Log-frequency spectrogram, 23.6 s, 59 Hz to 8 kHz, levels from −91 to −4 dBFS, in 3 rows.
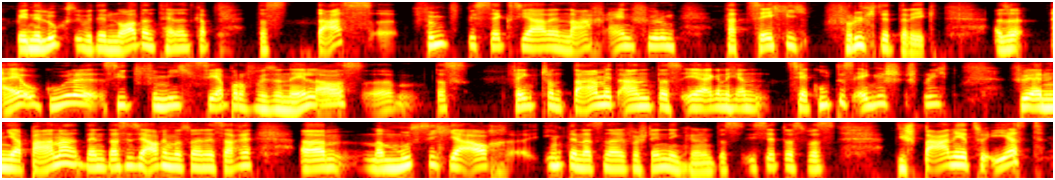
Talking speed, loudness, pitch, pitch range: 165 wpm, -17 LUFS, 160 Hz, 145-180 Hz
